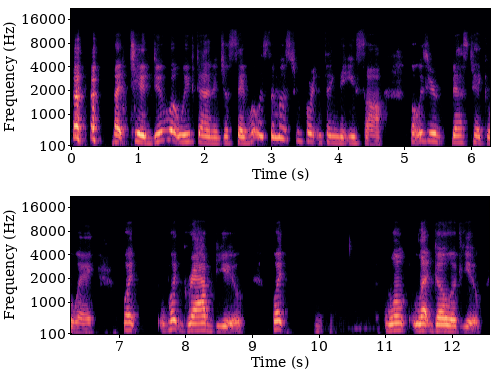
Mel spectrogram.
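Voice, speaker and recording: An unhurried, animated middle-aged woman with a medium-pitched, slightly mellow voice co-hosts a Bible study lesson she authored. Talking casually, she offers group leaders practical tips in an earnest, encouraging way.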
